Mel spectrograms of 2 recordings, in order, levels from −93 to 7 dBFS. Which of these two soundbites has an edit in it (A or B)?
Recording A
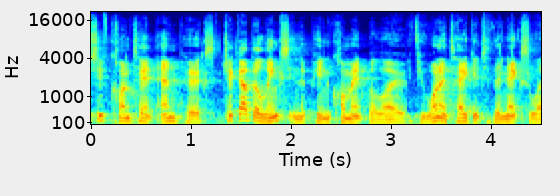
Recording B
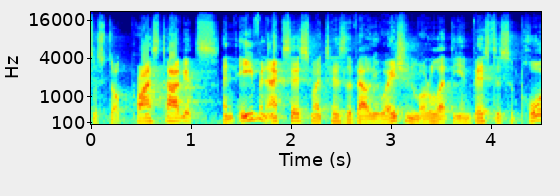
A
